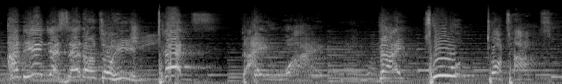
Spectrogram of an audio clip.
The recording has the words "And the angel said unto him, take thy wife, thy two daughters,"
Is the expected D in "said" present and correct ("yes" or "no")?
yes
